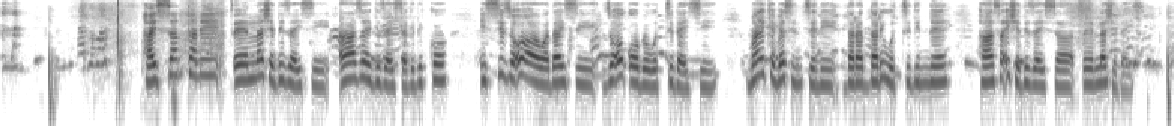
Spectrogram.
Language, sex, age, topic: Gamo, male, 18-24, government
